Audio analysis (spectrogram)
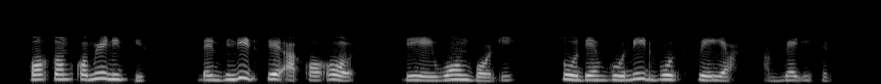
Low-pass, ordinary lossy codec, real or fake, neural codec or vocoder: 3.6 kHz; Opus, 24 kbps; fake; autoencoder, 44.1 kHz, a latent of 192 numbers a frame, MeloTTS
